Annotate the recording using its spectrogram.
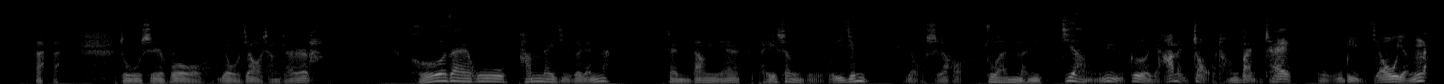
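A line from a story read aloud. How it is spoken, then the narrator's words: Laughing. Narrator (Chinese): 雍正一笑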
